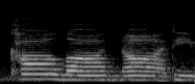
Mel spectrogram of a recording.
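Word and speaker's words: Kalanadi: It is pronounced the way it is spelled, quite phonetically, Ka-la-na-di, with the stress on the second to last syllable.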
